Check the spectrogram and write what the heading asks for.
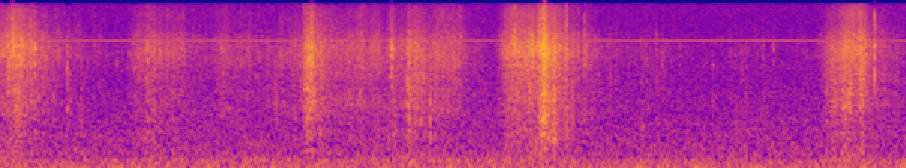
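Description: Dry leaf litter rustling and crunching under deer hooves in about six irregular scuffles as a buck mounts a doe, the loudest a little past halfway.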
